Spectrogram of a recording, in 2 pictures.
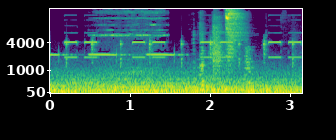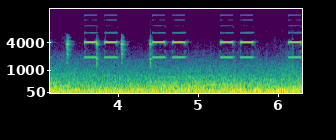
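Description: A bus engine rumbles low and steady.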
